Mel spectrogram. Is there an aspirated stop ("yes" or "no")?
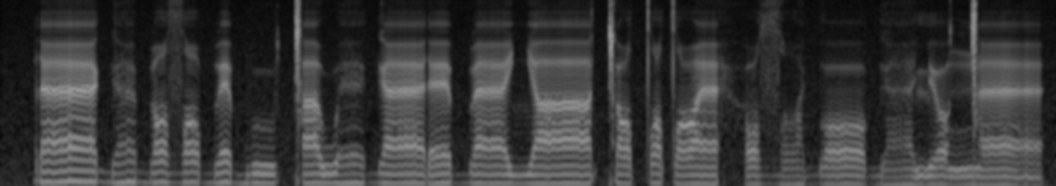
no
